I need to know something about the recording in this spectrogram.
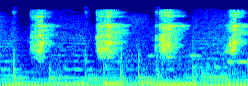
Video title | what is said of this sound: Best Poha Recipes to Enjoy on a Rainy Day - Quick and Easy Poha Snacks | you must be able to tell from the sound itself how crispy it has become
